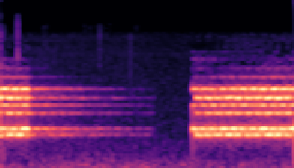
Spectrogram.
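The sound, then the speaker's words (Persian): A telephone rings in two bright electronic trills with a short silent gap between them, steady in pitch and fairly loud, with no voices. “اجازه بدین که من تلفن جواب بتام، باز امرتان گب میزنم. بله؟ الو؟”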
